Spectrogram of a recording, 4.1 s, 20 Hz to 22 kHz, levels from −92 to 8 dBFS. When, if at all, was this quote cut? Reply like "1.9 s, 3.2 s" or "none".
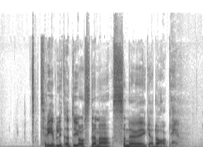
1.6 s

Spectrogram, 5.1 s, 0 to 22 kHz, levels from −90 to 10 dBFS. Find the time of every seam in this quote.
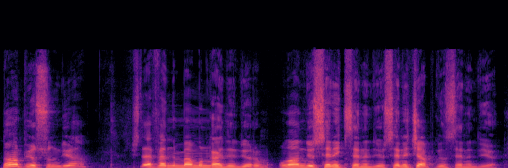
2.1 s, 3.4 s

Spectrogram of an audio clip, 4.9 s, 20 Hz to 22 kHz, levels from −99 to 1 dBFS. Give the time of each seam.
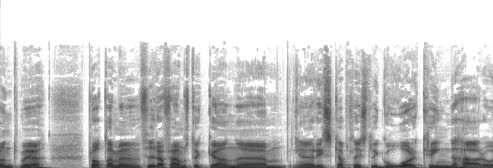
none

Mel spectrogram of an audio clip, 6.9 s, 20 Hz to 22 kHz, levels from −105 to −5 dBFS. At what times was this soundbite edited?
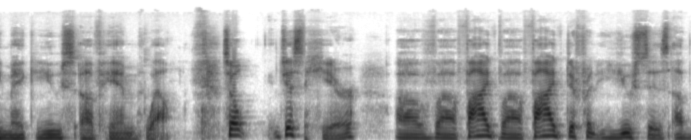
1.4 s, 3.0 s, 5.0 s

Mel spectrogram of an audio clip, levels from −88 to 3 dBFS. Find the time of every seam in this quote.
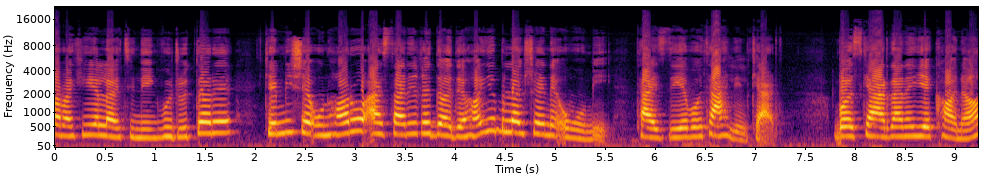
none

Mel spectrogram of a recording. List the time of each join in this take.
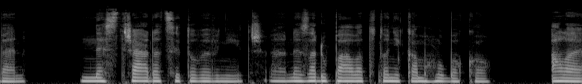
none

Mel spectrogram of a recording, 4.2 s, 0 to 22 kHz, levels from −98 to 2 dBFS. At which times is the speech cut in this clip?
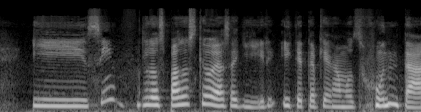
1.4 s, 3.2 s

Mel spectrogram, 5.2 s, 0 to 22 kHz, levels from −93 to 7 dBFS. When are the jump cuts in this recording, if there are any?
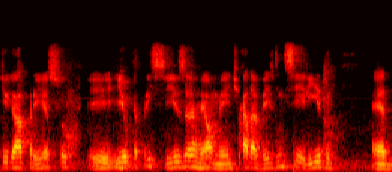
1.0 s, 1.8 s, 3.2 s, 3.6 s

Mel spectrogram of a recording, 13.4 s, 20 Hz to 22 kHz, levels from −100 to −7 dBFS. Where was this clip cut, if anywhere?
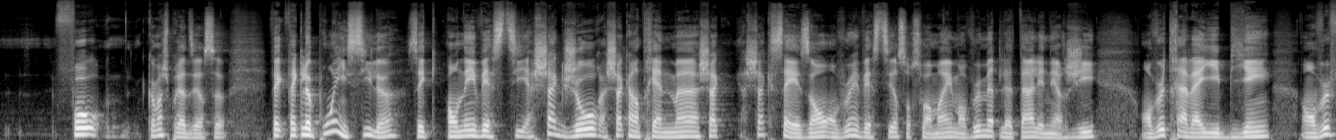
none

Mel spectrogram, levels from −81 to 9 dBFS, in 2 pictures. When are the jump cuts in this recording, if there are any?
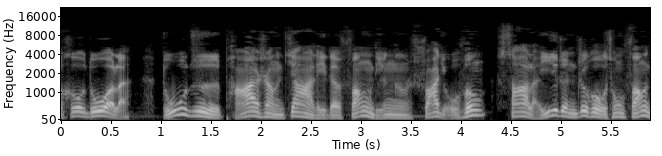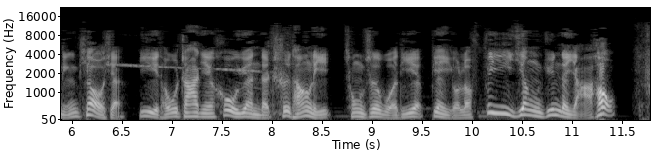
4.3 s

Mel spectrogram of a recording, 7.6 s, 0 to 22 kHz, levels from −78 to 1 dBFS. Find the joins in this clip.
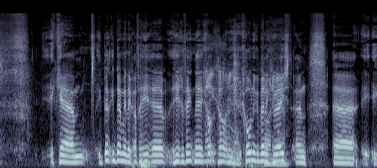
2.6 s

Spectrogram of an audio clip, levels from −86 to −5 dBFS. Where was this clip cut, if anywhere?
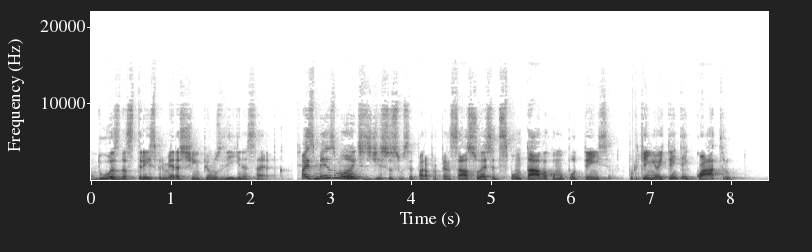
2.5 s, 6.6 s

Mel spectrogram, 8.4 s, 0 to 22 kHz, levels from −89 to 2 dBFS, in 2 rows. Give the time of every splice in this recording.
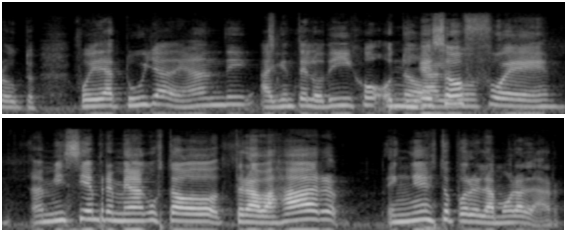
3.1 s

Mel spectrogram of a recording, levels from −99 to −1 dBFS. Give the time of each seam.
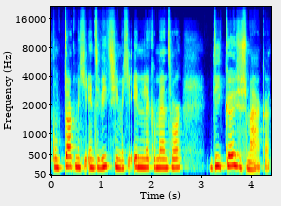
none

